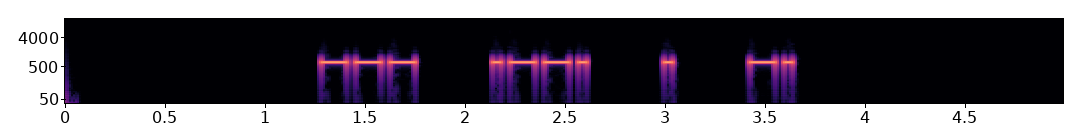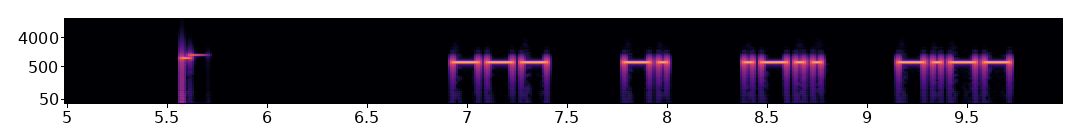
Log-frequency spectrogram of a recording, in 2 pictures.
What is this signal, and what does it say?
Morse code, heard as a keyed tone, about 28 wpm, spaced as for 16 wpm, 700 Hz. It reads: OPEN ONLY
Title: 3x Character Spacing - Top 300 Words - 28wpm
